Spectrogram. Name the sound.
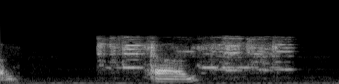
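mobile phone ringtone playing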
